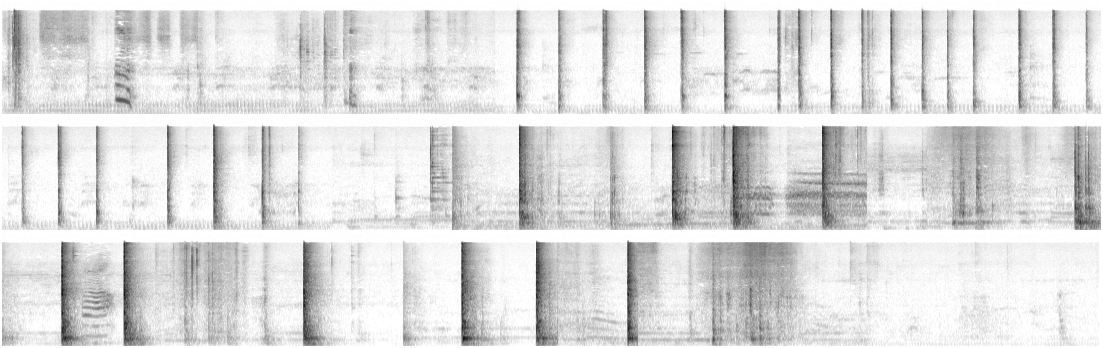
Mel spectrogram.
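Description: Wooden mallet knocking on a bamboo fence in an even run of sharp knocks, about two to three a second. In the second half a machete chops green bamboo poles in louder, less regular strikes.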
